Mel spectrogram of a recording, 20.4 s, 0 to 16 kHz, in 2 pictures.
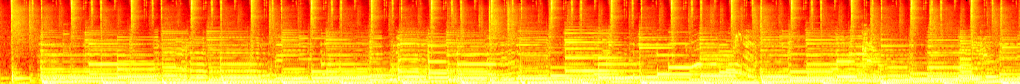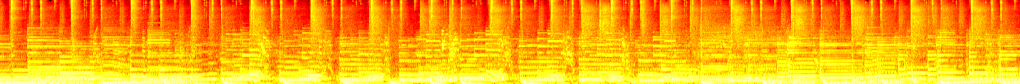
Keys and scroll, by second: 1.6 shift+Page_Up, 2.5 F3, 5.7 F4, 7.6 shift+Page_Up, 8.1 Escape, 9.7 F2, 15.1 F4, 15.5 Escape.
